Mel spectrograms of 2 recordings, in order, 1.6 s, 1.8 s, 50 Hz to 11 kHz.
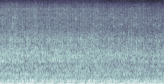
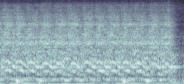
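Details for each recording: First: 1985 Chevy K30 4x4 rollback wrecker: after freeing a stuck injection timing advance arm with penetrating oil, it idles low and even with no smoke or hunting. It had been way over-advanced, and the arm still doesn't fully return on its own. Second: 1985 Chevy K30 4x4 diesel rollback wrecker, after bleeding fuel filter and below-freezing night: starter cranks at even churning beat, never fires; only a trickle of fuel at cracked injector line.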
